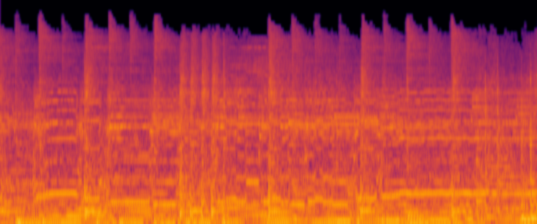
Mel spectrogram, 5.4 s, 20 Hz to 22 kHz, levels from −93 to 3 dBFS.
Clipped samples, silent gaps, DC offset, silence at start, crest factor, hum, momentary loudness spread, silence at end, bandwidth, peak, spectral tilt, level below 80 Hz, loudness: under 0.1%; none; 0.3%; 0 s; 14 dB; none; 2 LU; 0 s; 16.5 kHz; 0 dBFS; -5 dB/octave; -26 dBFS; -16 LUFS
